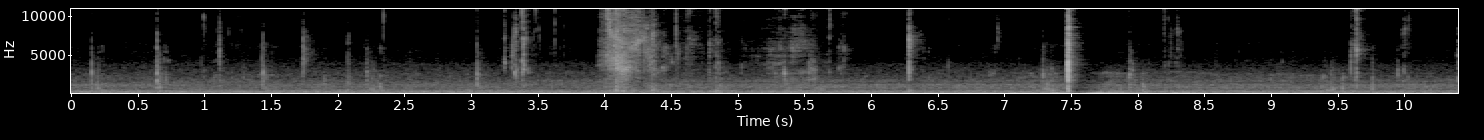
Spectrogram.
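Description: A person chewing a mouthful of food close to the microphone: soft, wet squishing mouth sounds and small clicks. There is a short breathy hiss about four seconds in and a sharp click a few seconds later.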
